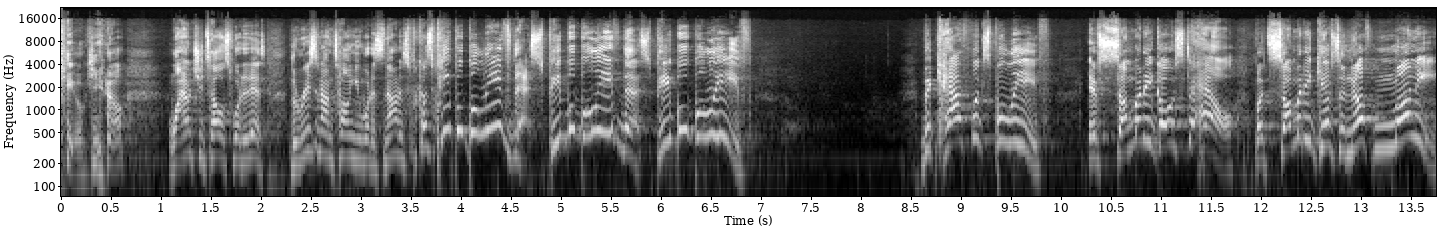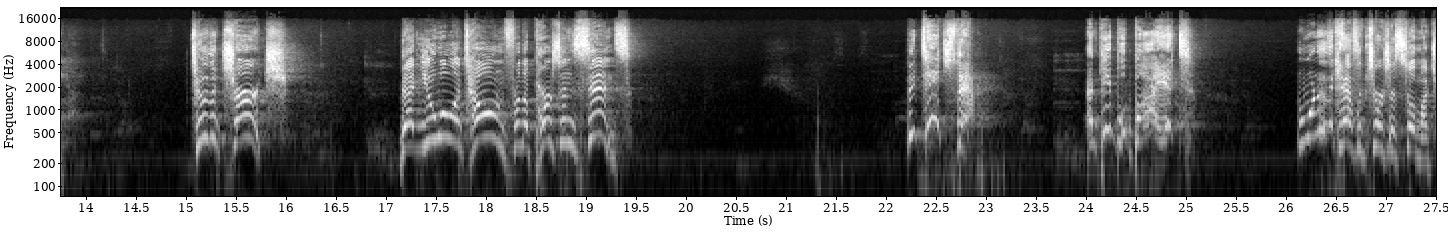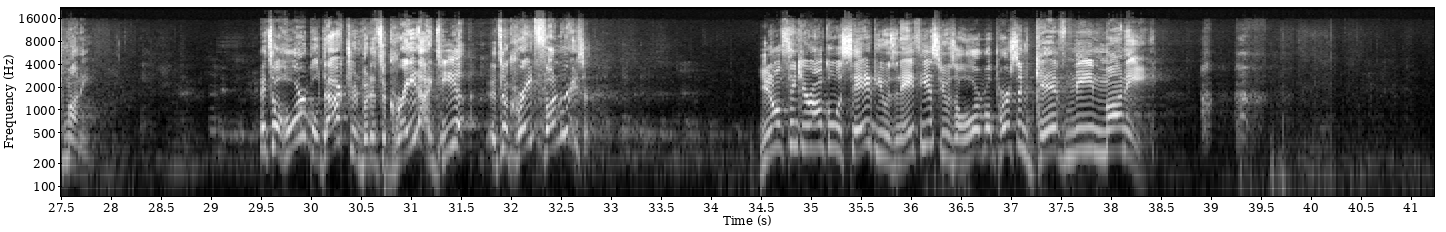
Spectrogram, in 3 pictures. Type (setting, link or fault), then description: setting, large echoing room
